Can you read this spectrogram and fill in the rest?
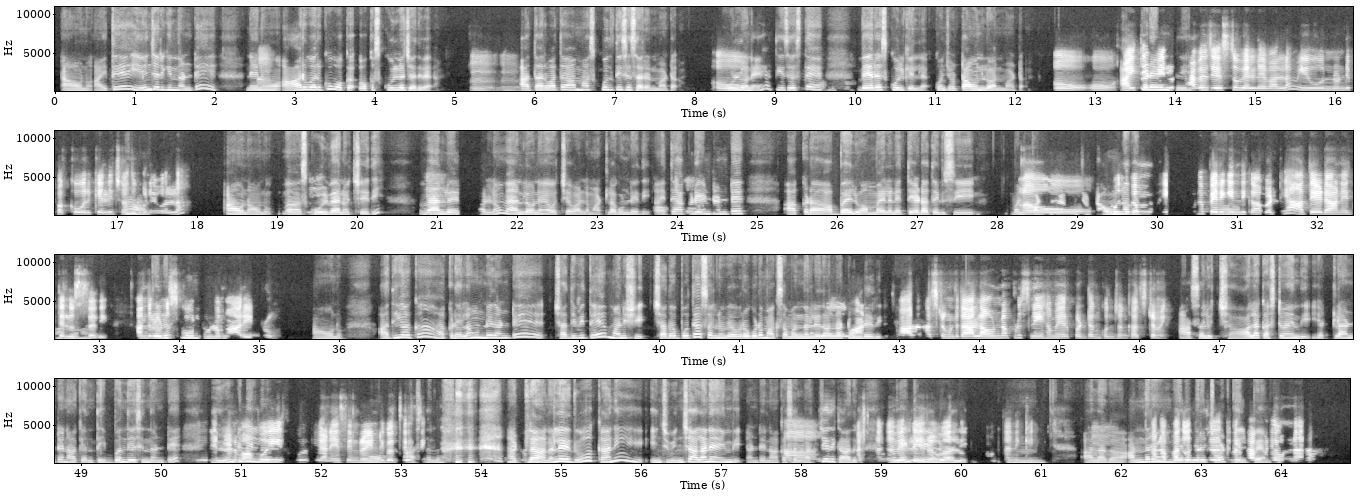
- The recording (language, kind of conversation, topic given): Telugu, podcast, స్నేహం మీ జీవితాన్ని ఎలా ప్రభావితం చేసింది?
- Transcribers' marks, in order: in English: "టౌన్‌లో"; in English: "ట్రావెల్"; other background noise; in English: "వ్యాన్‌లో"; distorted speech; in English: "వ్యాన్‌లోనే"; in English: "ఏజ్"; in English: "టౌన్‌లో"; chuckle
